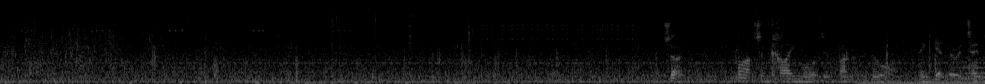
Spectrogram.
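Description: Boots tread on soft ground at a walking pace.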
